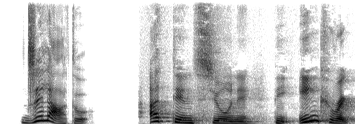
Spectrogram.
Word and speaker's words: gelato: It is gelato. Attention. The incorrect pronunciation here is gato.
